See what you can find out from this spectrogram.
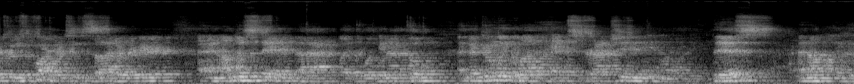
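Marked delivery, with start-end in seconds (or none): none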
